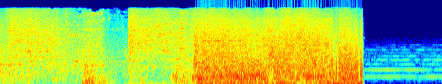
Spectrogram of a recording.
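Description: Loud crash sound effect of something smashing and shattering, standing for a fall off the roof. It comes in two surges, the second louder, and cuts off suddenly near the end.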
